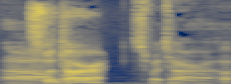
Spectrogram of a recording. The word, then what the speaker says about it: Swatara: Swatara.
